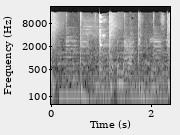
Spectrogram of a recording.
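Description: Background music with a regular beat, and about a second in a single metallic clink of a metal spoon knocking against the cooking pot.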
